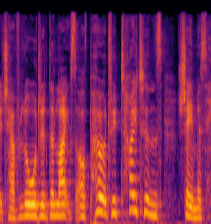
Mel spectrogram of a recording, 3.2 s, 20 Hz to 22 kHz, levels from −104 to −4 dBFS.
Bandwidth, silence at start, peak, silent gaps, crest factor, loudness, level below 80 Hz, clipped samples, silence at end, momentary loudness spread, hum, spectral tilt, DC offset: 17 kHz; 0 s; -8 dBFS; none; 18 dB; -26 LUFS; -52 dBFS; under 0.1%; 0 s; 8 LU; none; -4.5 dB/octave; under 0.1%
